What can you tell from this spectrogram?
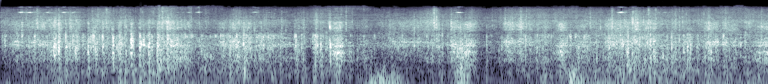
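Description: Mountain bike ridden fast down a rough dirt trail: tyre noise on dirt, with irregular knocks, thumps and rattles as it hits bumps.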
